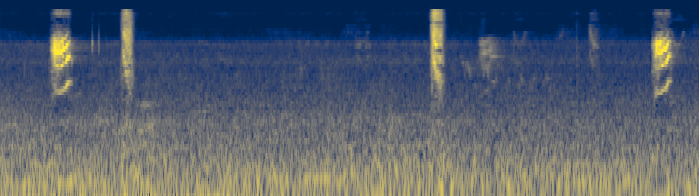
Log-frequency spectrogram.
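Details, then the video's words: Female double-collared seedeater uttering calls to fire up males: four quick, high, sharp chirps spread irregularly across several seconds, with a couple of faint notes in between and a faint background hiss. "Piado de Fêmea de Papa capim Para Esquentar Papa capim"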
